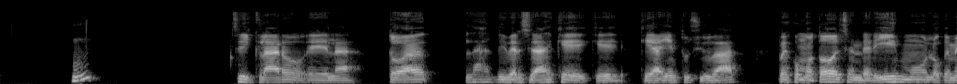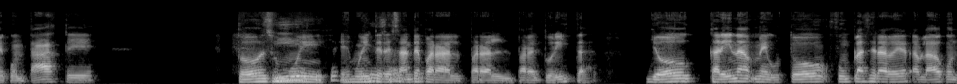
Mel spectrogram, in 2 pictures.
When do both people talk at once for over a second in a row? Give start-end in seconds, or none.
12.2-13.9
